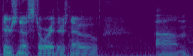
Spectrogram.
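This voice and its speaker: A man's voice: low-pitched, measured pace, crowd noise. A man chatting casually as game master of an online roleplaying game. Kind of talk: casual chat while running an online tabletop game.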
